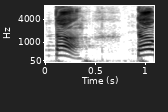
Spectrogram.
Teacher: ट ऐसा है मूर्धन्य भी है अल्पप्राण भी है अघोष भी है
